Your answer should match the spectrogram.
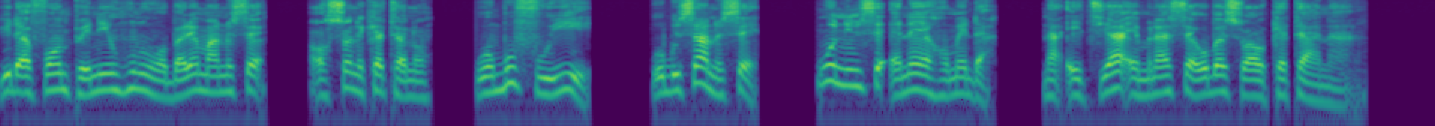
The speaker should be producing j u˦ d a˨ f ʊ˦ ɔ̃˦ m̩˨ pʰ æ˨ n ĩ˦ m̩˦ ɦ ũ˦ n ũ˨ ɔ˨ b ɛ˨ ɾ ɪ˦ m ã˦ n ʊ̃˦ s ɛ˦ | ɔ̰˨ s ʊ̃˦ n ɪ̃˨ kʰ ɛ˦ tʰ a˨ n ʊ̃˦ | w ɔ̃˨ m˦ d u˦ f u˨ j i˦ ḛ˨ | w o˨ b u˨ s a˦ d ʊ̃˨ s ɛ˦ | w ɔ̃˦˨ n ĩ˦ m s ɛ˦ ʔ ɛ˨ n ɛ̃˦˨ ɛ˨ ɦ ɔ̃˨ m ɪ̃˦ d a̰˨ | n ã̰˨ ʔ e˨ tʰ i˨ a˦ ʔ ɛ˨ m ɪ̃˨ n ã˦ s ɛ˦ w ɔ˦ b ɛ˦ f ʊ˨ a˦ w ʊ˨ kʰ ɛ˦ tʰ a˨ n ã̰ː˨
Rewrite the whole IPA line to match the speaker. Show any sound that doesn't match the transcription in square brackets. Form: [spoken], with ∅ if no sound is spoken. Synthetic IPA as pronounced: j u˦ d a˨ f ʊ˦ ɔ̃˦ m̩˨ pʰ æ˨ n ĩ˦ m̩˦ ɦ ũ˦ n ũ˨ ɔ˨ b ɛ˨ ɾ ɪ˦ m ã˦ n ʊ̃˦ s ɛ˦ | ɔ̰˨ s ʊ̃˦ n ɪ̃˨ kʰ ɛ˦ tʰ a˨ n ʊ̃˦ | w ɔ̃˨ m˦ [b] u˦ f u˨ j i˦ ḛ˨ | w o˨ b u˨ s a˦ [n] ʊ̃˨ s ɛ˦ | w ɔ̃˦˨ n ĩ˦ m s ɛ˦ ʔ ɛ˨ n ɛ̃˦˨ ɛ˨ ɦ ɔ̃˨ m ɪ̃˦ d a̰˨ | n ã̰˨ ʔ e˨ tʰ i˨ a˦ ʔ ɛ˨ m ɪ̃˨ n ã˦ s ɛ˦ w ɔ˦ b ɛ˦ [s] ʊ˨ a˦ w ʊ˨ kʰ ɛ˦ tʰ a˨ n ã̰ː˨

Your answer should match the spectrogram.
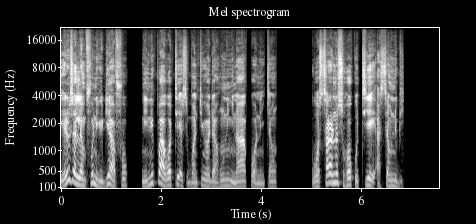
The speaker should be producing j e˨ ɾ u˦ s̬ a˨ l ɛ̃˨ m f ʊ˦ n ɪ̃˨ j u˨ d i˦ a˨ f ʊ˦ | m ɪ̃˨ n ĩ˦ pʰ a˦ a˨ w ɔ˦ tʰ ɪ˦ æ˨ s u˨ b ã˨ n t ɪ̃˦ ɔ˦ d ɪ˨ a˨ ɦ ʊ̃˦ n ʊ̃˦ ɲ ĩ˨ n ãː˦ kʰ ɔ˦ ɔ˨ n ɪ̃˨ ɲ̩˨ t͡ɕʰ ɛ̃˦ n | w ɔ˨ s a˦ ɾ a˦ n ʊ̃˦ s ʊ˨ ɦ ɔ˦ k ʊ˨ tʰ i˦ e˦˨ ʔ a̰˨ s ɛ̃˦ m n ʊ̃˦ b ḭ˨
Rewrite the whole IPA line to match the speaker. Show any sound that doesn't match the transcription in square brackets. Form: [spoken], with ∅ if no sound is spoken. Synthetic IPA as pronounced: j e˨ ɾ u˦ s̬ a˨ l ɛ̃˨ m f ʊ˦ n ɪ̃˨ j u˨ d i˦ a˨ f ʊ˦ | [n] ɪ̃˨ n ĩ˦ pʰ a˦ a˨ w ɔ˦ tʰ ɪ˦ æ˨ s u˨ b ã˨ n t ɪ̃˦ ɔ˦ d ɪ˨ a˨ ɦ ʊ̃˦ n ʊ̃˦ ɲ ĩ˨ n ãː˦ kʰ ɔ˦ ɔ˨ n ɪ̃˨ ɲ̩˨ t͡ɕʰ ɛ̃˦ n | w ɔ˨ s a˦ ɾ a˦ n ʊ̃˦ s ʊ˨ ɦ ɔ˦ k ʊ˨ tʰ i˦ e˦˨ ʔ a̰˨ s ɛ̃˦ m n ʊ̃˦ b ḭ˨

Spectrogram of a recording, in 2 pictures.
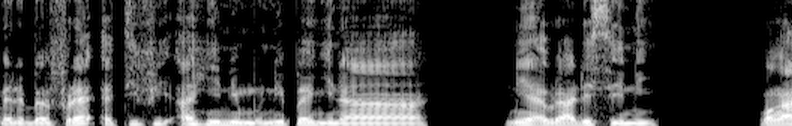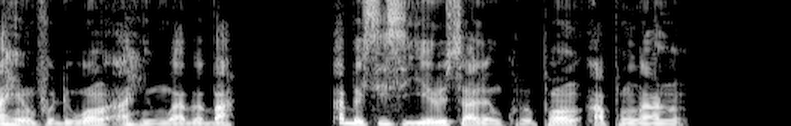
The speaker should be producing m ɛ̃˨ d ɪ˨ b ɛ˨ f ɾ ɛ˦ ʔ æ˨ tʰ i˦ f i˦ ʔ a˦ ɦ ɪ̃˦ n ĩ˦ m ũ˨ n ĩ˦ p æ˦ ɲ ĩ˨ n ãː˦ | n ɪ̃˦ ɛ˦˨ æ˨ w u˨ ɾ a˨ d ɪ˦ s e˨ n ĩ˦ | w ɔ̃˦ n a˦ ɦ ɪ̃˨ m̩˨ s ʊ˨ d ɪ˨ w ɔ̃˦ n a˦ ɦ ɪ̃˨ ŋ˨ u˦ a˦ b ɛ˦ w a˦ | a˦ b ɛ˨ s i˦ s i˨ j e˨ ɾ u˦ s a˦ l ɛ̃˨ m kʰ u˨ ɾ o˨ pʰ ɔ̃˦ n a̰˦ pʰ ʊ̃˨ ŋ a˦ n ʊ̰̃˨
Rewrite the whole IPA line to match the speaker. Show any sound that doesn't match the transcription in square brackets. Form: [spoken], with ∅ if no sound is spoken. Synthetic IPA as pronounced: m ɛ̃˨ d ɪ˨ b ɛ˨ f ɾ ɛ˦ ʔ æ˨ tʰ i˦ f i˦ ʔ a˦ ɦ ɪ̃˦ n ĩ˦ m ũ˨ n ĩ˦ p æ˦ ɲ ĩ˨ n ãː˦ | n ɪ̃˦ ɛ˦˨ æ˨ w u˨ ɾ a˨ d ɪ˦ s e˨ n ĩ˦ | w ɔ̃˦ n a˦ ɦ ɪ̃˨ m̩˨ [f] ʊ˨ d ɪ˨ w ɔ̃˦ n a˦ ɦ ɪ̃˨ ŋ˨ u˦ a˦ b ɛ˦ [b] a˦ | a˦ b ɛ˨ s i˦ s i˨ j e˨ ɾ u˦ s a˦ l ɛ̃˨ m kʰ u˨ ɾ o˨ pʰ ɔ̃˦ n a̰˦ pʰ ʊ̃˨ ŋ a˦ n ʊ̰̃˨

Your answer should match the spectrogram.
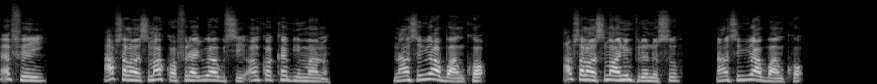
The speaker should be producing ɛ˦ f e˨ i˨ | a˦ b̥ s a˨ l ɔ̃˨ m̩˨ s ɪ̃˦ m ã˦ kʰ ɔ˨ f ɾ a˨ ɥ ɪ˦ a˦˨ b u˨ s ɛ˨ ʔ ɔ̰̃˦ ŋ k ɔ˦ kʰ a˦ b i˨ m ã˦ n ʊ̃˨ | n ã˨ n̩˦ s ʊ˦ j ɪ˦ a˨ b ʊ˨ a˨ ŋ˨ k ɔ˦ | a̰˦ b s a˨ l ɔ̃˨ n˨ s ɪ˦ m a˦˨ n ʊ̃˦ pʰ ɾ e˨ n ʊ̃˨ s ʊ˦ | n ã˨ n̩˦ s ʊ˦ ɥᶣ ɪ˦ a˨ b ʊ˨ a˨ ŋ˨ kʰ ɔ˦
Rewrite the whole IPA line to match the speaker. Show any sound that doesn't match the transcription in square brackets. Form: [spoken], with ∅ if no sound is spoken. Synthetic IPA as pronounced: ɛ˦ f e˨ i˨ | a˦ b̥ s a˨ l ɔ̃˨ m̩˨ s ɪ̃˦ m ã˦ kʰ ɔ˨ f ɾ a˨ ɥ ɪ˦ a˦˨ b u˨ s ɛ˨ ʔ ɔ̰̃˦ ŋ k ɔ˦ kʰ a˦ b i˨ m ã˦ n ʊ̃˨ | n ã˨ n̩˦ s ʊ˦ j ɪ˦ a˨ b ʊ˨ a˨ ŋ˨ [kʰ] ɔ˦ | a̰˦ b s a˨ l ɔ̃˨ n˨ s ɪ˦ m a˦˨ n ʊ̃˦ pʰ ɾ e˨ n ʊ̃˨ s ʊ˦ | n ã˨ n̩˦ s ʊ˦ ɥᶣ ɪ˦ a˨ b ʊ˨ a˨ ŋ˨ kʰ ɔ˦

